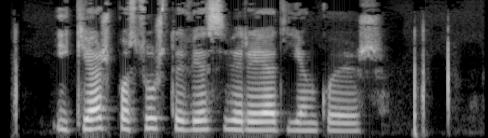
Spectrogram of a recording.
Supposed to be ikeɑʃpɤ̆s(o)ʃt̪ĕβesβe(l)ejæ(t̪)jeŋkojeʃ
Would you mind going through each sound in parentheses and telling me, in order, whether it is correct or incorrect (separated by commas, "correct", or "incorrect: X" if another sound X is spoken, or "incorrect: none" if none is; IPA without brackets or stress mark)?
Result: incorrect: u, incorrect: ɾ, correct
